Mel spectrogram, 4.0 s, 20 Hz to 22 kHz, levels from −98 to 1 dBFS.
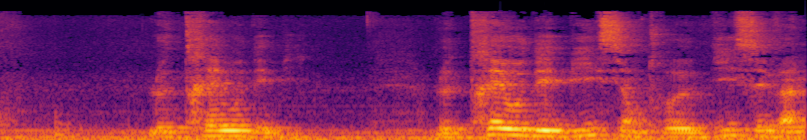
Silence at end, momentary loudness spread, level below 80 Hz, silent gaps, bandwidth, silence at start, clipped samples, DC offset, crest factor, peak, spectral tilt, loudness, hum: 0 s; 20 LU; -30 dBFS; none; 16 kHz; 0 s; under 0.1%; under 0.1%; 16 dB; 0 dBFS; -6 dB/octave; -15 LUFS; none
